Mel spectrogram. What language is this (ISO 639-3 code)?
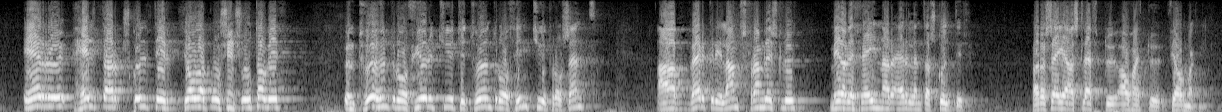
isl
